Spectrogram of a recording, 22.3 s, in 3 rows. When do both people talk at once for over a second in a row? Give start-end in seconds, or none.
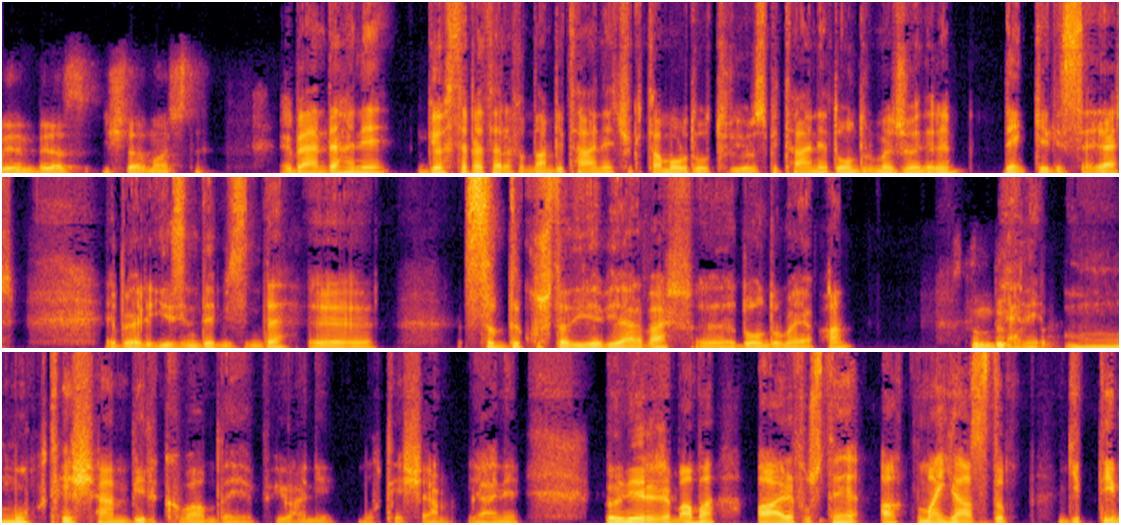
none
